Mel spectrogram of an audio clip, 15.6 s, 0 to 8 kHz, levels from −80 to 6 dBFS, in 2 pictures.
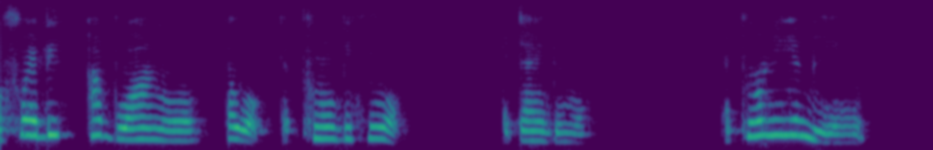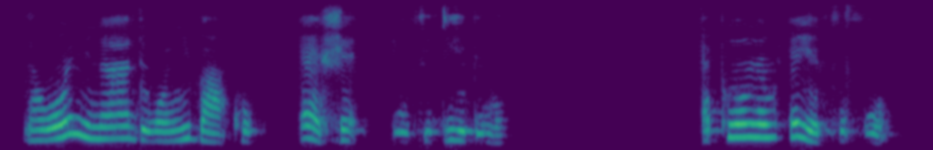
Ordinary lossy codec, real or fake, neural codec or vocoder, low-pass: AAC, 32 kbps; fake; codec, 16 kHz, 2 kbps, FreqCodec, larger model; 7.2 kHz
